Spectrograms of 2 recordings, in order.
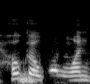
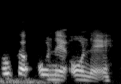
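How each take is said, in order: First: Each 'One' sounds like the English word 'one'. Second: Each 'One' sounds unlike the English word 'one'. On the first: The speaker calls it wrong. "I was pronouncing it wrong" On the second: The speaker calls it right. "it's actually"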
